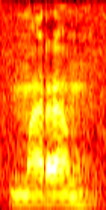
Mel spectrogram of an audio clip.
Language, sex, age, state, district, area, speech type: Tamil, male, 18-30, Tamil Nadu, Ariyalur, rural, read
